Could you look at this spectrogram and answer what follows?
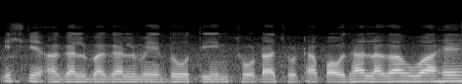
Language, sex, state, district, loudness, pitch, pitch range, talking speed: Hindi, male, Bihar, Katihar, -16 LUFS, 120 Hz, 115-135 Hz, 155 wpm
